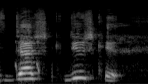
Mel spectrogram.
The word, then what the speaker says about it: Dushku: I gotta look up this douchey coup. – Okay. – Douchey? – It's not douchey, it's douche coup.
